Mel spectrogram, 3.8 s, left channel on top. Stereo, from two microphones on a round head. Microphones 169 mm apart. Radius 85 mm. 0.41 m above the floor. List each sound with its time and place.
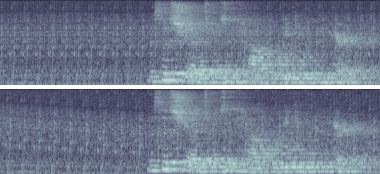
1.5 s a woman speaking: 50° right (ahead or behind), 2 m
